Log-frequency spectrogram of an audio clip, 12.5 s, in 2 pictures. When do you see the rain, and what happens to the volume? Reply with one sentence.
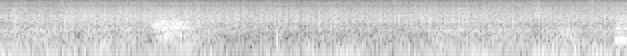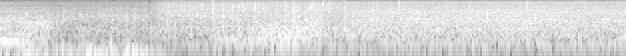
You can hear the rain from 0.0 to 12.4 s, getting louder.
